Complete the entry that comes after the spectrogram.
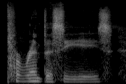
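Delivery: ordinary delivery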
